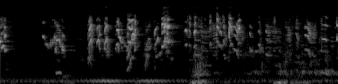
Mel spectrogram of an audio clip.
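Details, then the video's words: A breeding pair of budgerigars chirps in a lively, continuous stream of scratchy warbling and squeaky notes, with a couple of soft low thumps and a faint hum beneath. "Cute Budgies Chirping Sounds"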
